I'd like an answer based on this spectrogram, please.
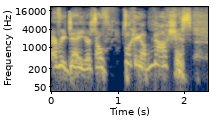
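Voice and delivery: very high, high-pitched scolding yell. Retelling hearing your dad at night scolding the dog, imitating dad yelling. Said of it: "he's yelling at my dog".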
